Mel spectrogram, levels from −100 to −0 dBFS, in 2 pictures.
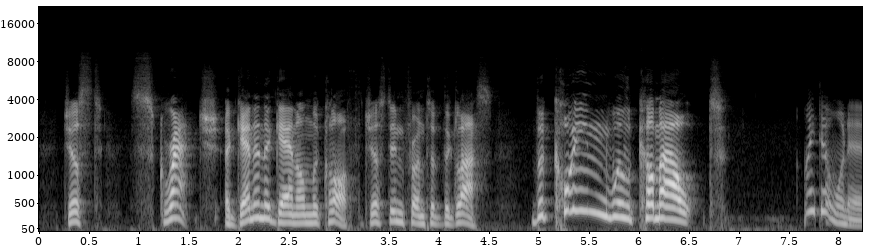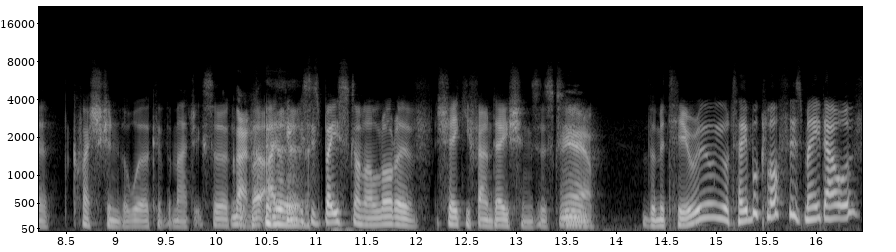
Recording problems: muffled; very; fading above 2.5 kHz

